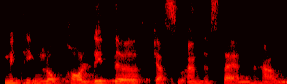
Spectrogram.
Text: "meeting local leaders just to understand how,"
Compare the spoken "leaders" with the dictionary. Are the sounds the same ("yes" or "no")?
no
